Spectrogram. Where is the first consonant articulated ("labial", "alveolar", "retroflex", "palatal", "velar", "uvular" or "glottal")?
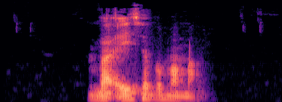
labial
